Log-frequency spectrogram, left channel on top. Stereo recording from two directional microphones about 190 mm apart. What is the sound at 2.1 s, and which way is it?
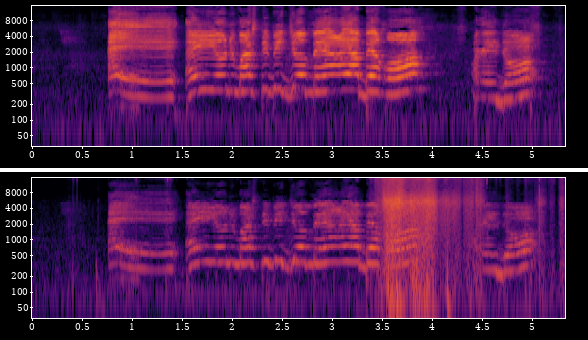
Speech, 15° left (ahead or behind).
